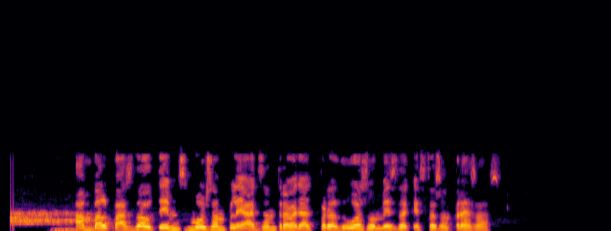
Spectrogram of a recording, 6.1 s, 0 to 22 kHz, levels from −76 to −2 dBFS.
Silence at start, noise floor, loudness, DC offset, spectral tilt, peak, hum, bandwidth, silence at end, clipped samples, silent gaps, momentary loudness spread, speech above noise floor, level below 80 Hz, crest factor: 0.1 s; -77 dBFS; -16 LUFS; under 0.1%; -4 dB/octave; -2 dBFS; none; 7.8 kHz; 1.15 s; under 0.1%; none; 9 LU; 62 dB; -62 dBFS; 16 dB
